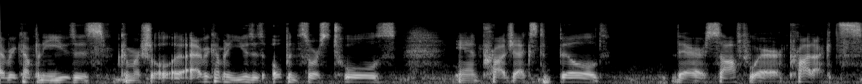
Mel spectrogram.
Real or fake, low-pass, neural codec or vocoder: real; 7.2 kHz; none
